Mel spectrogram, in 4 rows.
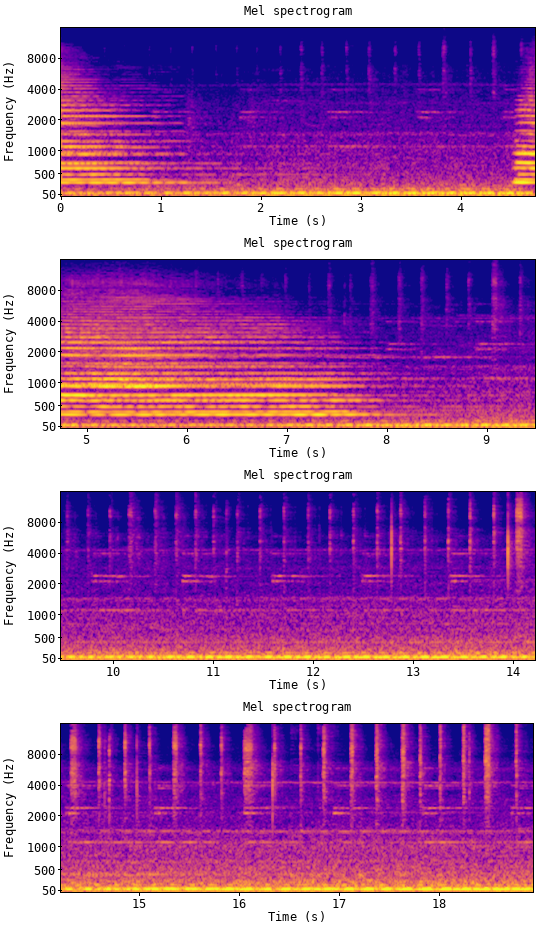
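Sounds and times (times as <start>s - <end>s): diesel locomotive horn: 0.0s - 1.8s, 4.4s - 8.7s.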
